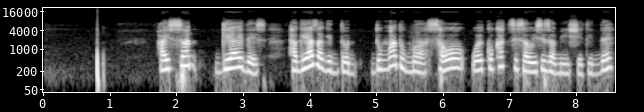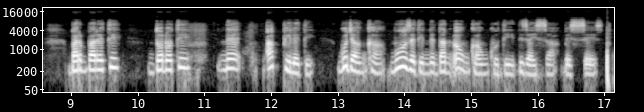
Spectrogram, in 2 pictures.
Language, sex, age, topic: Gamo, female, 25-35, government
